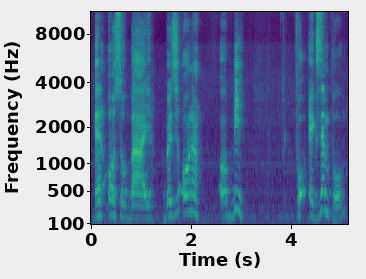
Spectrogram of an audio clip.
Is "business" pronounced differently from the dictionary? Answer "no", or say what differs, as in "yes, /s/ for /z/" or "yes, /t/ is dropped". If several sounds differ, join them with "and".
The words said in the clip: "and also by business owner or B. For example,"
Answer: yes, /n/ is dropped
